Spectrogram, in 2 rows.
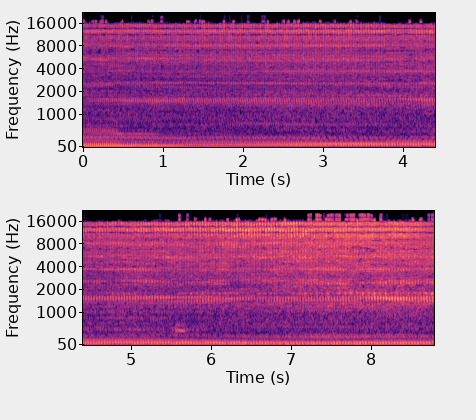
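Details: Audi A3 8P 2.0T TFSI after replacing the PCV valve (oil separator) for a weird idle and check engine light: smooth, even low idle with no whistle or hiss; the engine runs cleanly, though the light is still on.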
